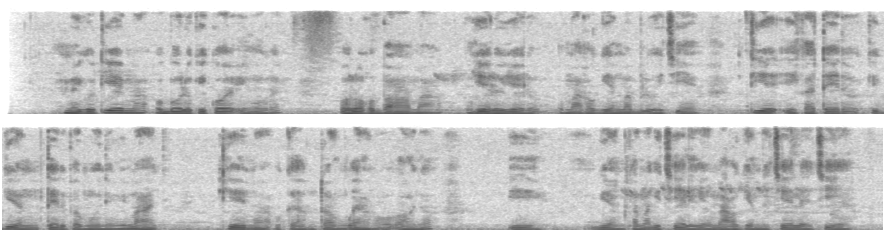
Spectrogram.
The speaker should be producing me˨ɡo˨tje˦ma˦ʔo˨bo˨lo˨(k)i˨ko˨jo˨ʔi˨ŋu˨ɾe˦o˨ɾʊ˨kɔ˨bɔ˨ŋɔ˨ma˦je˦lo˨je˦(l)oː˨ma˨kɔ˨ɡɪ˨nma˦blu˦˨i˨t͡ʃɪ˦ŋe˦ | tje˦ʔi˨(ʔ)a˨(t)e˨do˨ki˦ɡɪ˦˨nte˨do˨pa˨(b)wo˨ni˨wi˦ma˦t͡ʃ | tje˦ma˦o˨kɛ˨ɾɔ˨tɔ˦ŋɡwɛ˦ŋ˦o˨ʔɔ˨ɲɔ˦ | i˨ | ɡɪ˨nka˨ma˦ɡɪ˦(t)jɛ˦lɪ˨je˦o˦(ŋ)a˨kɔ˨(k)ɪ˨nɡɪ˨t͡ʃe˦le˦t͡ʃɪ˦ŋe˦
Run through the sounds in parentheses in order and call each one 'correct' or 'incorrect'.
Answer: correct, correct, incorrect, correct, incorrect, incorrect, incorrect, incorrect

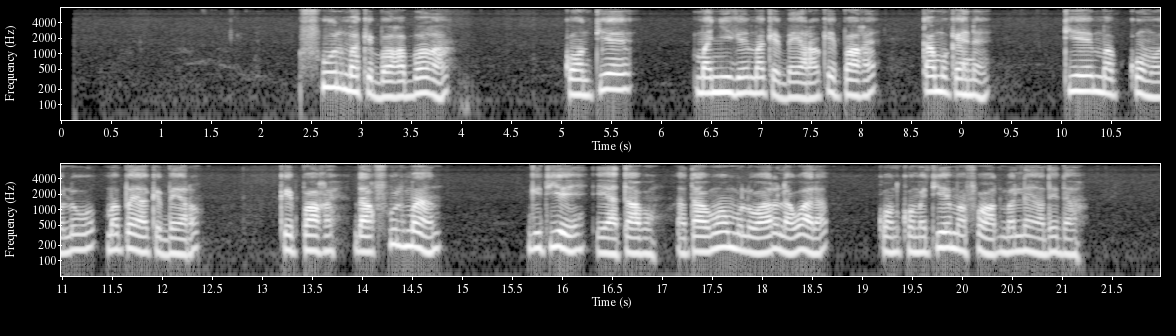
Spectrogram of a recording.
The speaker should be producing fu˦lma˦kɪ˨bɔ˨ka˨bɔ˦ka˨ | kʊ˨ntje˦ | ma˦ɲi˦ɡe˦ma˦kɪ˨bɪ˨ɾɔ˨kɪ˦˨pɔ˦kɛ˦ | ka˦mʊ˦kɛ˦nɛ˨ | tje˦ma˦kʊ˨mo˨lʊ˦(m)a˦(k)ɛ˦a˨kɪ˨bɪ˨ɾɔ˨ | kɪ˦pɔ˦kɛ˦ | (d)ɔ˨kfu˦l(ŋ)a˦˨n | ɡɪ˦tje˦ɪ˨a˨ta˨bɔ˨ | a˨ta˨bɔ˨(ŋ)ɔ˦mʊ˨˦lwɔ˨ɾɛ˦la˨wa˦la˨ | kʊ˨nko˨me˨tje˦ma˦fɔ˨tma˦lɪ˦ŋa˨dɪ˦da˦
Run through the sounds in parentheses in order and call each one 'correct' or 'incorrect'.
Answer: correct, incorrect, correct, incorrect, incorrect

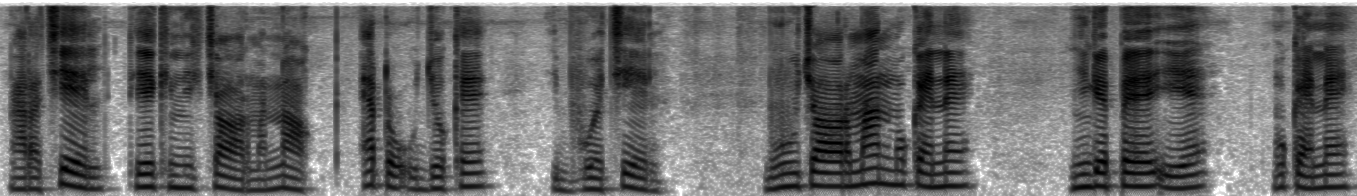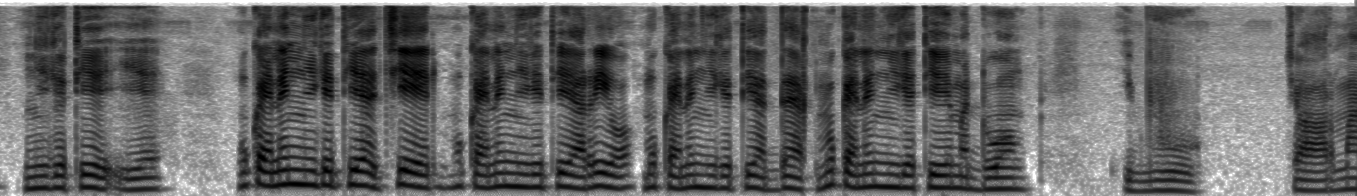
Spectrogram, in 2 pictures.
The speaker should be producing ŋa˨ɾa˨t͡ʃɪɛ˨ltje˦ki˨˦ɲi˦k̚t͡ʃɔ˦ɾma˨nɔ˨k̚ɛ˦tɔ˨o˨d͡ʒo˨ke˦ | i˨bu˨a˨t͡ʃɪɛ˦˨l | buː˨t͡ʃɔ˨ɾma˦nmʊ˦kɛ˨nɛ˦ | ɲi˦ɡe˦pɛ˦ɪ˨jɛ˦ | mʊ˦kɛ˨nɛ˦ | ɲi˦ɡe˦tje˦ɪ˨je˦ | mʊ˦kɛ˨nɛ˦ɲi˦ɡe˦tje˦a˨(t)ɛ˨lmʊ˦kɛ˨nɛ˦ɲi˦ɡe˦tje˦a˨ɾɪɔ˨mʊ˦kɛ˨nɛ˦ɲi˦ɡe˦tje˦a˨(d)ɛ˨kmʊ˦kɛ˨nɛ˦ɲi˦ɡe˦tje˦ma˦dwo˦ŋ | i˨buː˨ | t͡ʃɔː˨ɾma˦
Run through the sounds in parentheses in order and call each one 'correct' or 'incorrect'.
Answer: incorrect, correct

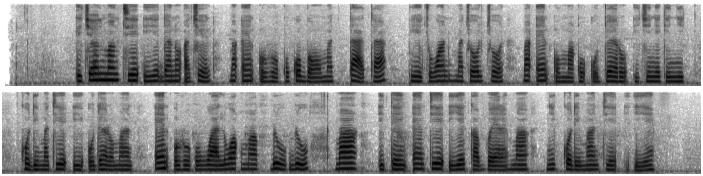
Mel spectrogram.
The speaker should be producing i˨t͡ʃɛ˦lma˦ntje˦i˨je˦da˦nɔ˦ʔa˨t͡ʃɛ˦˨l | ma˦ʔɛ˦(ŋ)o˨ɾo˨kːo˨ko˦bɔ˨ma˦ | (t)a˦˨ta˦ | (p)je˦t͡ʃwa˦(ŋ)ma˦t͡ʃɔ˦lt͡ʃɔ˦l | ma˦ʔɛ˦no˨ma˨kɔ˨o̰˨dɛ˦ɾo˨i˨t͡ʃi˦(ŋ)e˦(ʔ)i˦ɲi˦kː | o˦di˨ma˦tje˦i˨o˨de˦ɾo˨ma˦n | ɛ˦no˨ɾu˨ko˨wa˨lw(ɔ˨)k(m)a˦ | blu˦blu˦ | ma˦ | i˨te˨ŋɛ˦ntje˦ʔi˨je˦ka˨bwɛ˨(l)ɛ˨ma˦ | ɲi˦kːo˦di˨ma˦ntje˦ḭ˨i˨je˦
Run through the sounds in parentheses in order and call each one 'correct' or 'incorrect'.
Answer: incorrect, correct, correct, incorrect, correct, incorrect, incorrect, correct, incorrect

